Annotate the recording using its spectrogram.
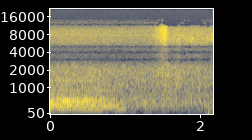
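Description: A cappella vocal group holding the end of a sung chord, which dies away about halfway through and leaves only faint background noise.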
